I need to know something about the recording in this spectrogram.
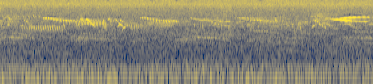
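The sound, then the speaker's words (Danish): Several birds call back and forth in the open air, crow-like caws and higher chirps scattered over a steady low rumble of wind, no voices. “Og vi har jo et lydtæppe herude i naturen af fugle og vinden.”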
